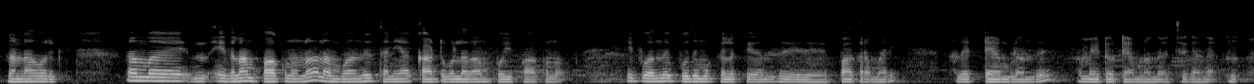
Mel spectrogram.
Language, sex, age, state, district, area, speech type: Tamil, male, 30-45, Tamil Nadu, Kallakurichi, urban, spontaneous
